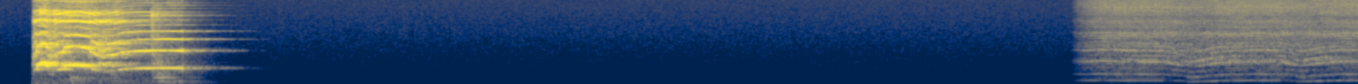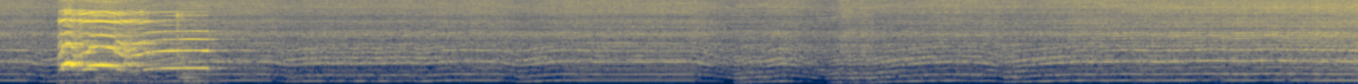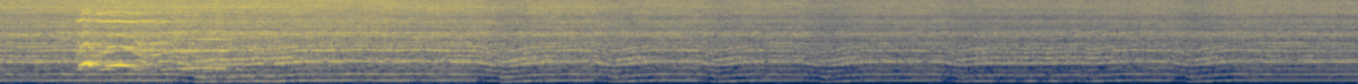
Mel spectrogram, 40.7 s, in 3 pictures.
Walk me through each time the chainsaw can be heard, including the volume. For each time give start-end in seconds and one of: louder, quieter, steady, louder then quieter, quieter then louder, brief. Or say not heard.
10.7-40.6 louder then quieter.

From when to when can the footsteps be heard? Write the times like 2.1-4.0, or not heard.
not heard.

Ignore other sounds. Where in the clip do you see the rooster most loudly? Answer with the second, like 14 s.
1 s.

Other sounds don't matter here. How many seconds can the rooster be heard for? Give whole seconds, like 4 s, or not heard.
5 s.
